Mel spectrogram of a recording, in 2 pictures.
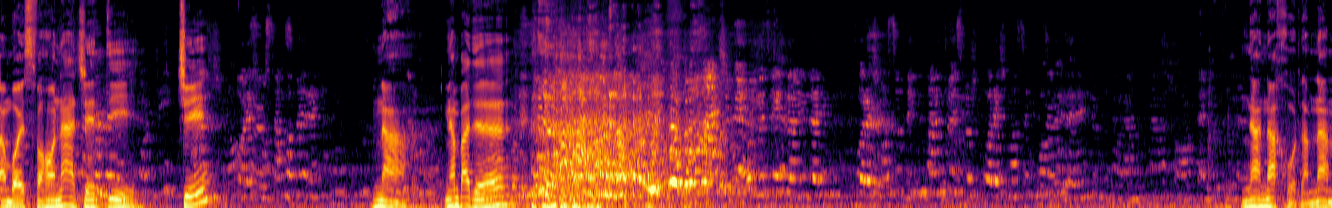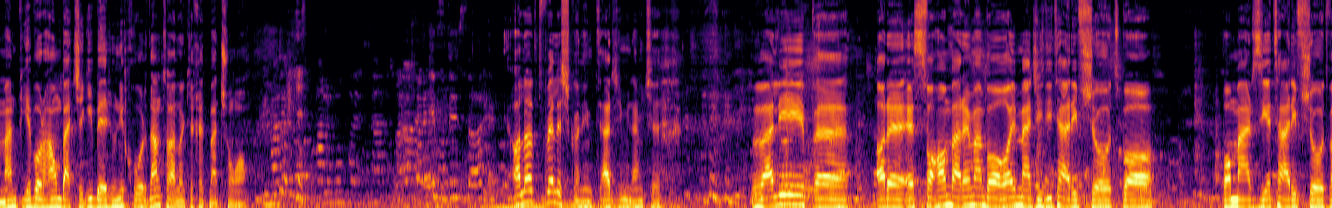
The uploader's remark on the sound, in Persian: آنچه میشنوید اجرای زندهی ما در شهر اصفهان و کافه بلومون است.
